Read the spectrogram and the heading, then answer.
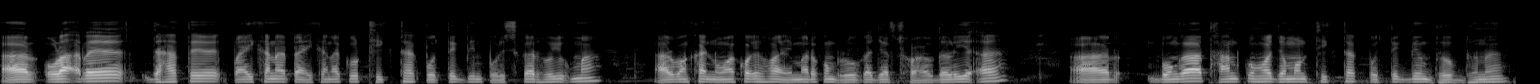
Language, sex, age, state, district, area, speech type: Santali, male, 45-60, West Bengal, Purulia, rural, spontaneous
